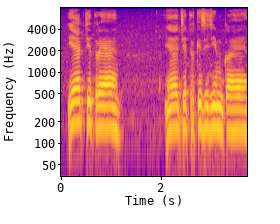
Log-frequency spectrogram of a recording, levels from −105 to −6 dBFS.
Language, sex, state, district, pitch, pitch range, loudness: Hindi, female, Uttar Pradesh, Saharanpur, 165 Hz, 155-170 Hz, -14 LUFS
